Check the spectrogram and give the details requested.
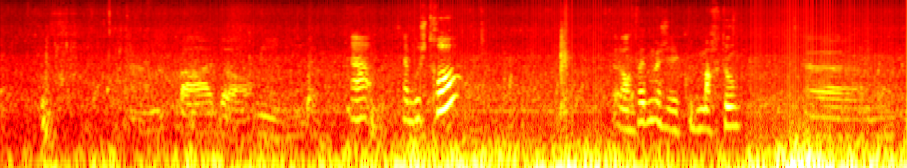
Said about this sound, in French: bateau il y a une forme qui remonte un peu bizarrement. Et l'eau, elle vient en dessous, elle fait. Ah, elle tape juste. Ça là Là, ce que ça vient de faire un boom hein.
